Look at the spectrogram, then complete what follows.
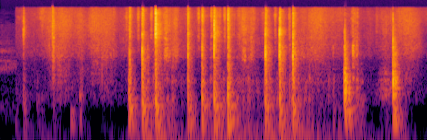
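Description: A quick, irregular run of clicks, taps and knocks from hands handling small metal engine parts and the camera being moved. The knocks are densest in the middle, with two sharper knocks near the end.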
